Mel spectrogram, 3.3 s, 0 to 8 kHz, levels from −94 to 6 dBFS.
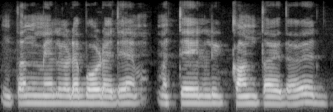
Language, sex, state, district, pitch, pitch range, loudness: Kannada, male, Karnataka, Koppal, 155 Hz, 155-160 Hz, -16 LUFS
